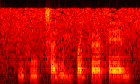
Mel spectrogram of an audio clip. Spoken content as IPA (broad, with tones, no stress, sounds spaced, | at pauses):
p ɪ˨˩ ŋ f uː˨ k̚ t͡sʰ ɐ˨˥ j w yː˨˥ p ɐ˨˧ j pʰ œː˧ t̪ʰ ɛː˧ m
